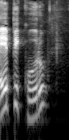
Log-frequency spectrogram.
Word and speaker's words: Epicuro: que pronuncia Epicuro, mas enfim, é Epicuro.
